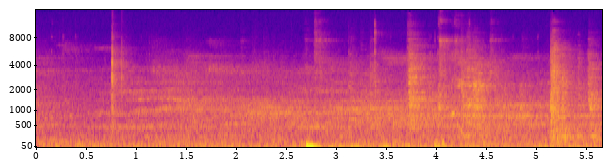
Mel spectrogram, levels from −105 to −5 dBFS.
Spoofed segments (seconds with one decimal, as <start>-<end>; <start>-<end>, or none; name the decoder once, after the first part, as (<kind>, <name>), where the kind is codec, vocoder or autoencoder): none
